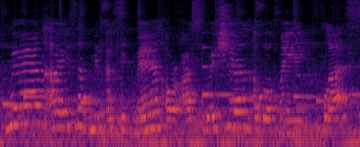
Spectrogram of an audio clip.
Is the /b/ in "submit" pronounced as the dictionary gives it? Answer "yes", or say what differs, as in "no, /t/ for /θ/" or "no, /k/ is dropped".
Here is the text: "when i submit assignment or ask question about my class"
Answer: yes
